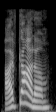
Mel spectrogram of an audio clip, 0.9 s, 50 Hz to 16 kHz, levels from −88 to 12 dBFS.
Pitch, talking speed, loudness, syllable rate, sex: 240 Hz, 190 wpm, -14 LUFS, 5.1 syllables/s, female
